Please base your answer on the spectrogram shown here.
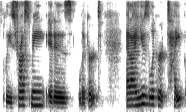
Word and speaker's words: Likert: are going to hear people call it a ler type scale or a liyer scale and I use liquer because Dr licker pronounces it that way uh and or pronounced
